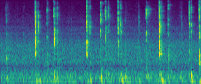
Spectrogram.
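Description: Computer keyboard being typed on: a quick, uneven run of about a dozen faint key clicks.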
